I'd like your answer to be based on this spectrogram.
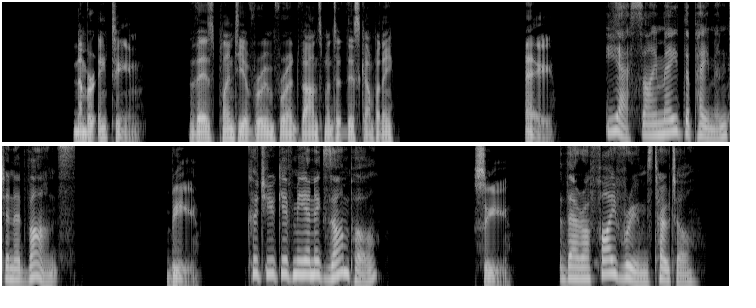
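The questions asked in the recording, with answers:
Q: There's plenty of room for advancement at this company.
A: B: Could you give me an example?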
